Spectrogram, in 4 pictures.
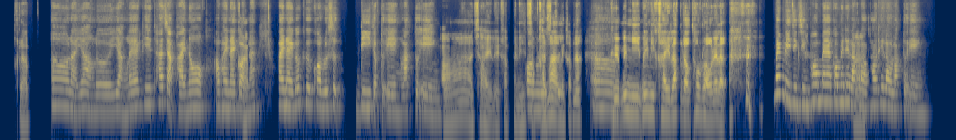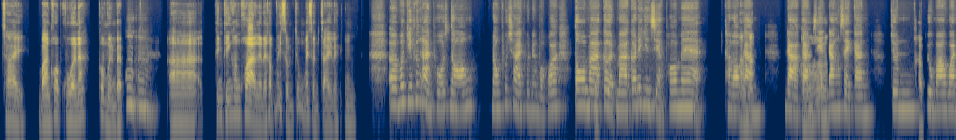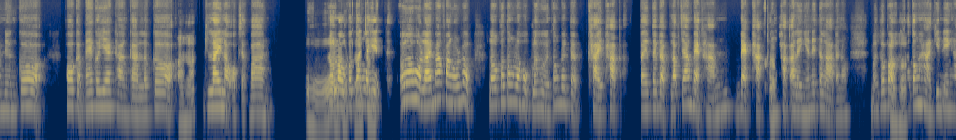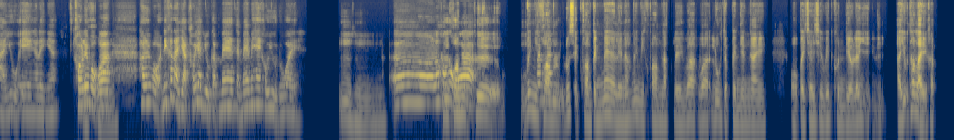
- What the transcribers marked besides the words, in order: laugh; other noise; tapping
- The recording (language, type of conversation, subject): Thai, unstructured, อะไรคือสิ่งที่ทำให้คุณรู้สึกมั่นใจในตัวเอง?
